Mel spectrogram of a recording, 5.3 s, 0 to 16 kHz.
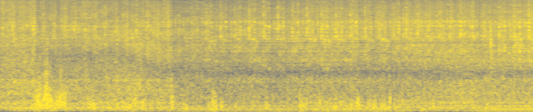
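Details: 1964 Mercury Montclair four-door, abandoned in the Arizona desert and last registered 28 years ago: steady, smooth V8 idle with no knocks or stumbles while in gear; transmission solid, engages immediately; normal idle in gear.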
